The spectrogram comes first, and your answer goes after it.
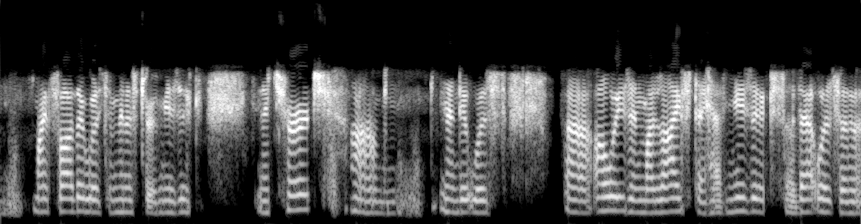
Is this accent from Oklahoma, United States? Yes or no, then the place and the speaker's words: yes; Ponca City, Oklahoma, United States; moved away as an adult; also born or lived in Harrisburg, Pennsylvania; I was born in Ponca City, Oklahoma, and I was reared in that town for 18 years. And then I left and came to Harrisburg, Pennsylvania, where I got married. And then we went back to Oklahoma.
